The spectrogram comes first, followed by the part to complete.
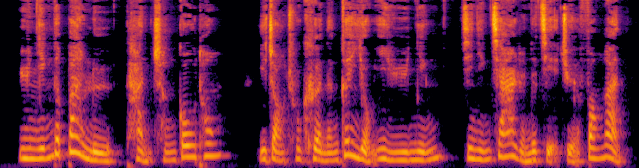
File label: Chinese Female; Bromberg & Associates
